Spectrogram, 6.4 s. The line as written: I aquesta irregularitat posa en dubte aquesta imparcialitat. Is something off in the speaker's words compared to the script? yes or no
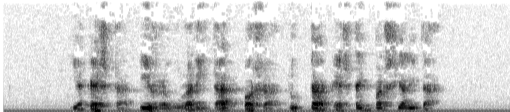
no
